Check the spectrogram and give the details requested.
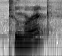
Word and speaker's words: turmeric: I'm specifically correcting myself to say turmeric instead of turmeric because I've been corrected recently. In my ginger episode, I said it wrong the whole time and people corrected me.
